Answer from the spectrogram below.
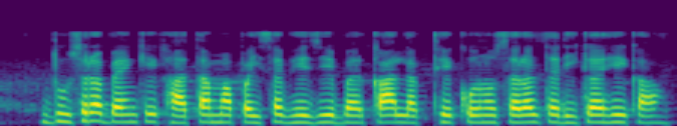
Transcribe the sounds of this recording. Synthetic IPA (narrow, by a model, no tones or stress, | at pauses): d̪uːsɾabɛ̃ːŋkːekʰaːt̪amãpɐɪsabʱeːd͡ʒebɐɾkaːlɐɡ̚t̪ʰekoːnosɐɾəlt̪ɐɾiːkaɦekaː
